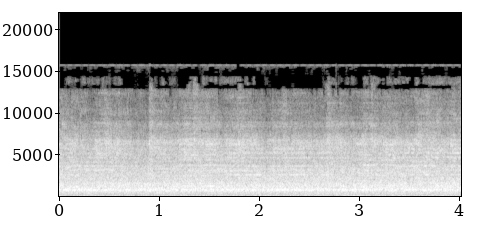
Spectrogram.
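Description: Football stadium crowd celebrating a goal: steady, continuous cheering from the stands.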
